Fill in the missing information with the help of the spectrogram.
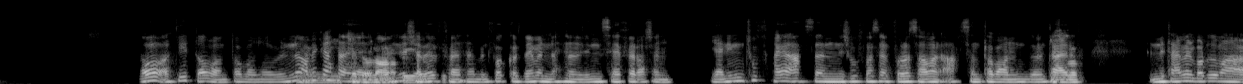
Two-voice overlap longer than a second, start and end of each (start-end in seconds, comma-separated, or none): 3.0-4.6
